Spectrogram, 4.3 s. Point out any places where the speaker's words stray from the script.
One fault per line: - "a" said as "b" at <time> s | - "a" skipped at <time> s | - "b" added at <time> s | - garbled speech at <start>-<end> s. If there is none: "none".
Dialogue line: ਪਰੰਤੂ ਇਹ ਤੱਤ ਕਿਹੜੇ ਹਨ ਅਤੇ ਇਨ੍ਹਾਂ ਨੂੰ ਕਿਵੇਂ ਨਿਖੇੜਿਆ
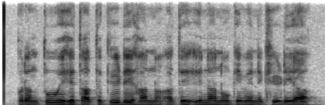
none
